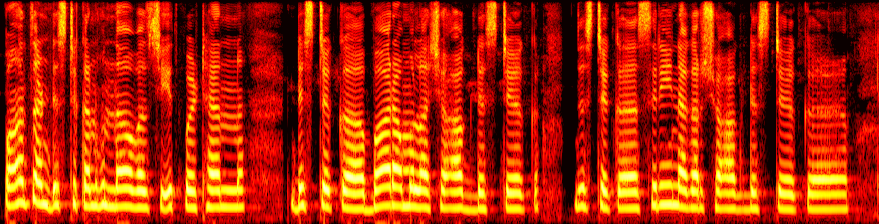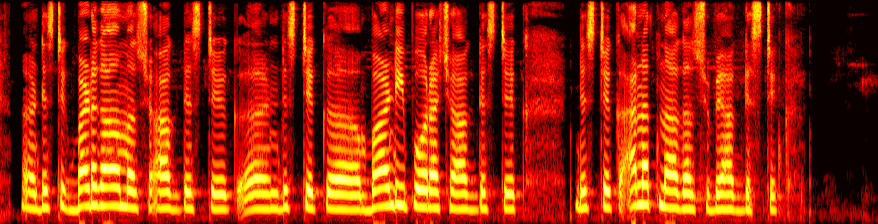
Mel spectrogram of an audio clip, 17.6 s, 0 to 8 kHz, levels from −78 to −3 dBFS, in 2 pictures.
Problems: none marked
